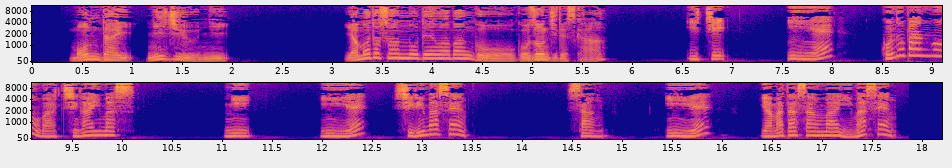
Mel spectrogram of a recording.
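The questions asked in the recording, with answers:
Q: 山田さんの電話番号をご存知ですか?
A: 3: いいえ、知りません。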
